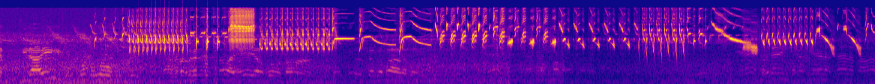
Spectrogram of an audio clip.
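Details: A European goldfinch mule bursts into loud song after a quiet start: dense high trills, a harsh buzzy rattle, upslurred whistles and fast chattering twitters run on for about ten seconds.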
